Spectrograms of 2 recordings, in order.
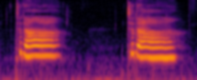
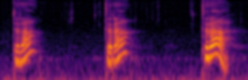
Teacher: D in this phrase is just like a flipped Russian air where the tongue flicks against the roof of the mouth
